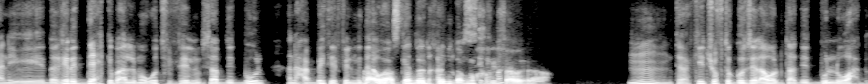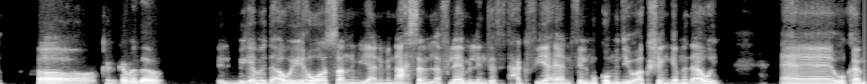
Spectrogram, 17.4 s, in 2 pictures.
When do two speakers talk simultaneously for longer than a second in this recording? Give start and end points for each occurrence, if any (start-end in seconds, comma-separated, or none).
3.7-5.1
